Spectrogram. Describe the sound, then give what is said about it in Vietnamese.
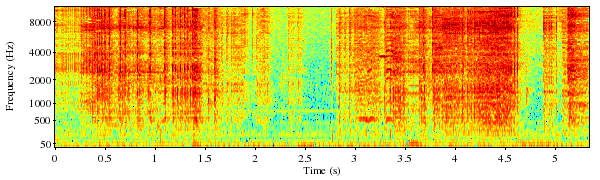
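Harsh creaking and grating as a crowbar prises tightly driven nails from a wooden coffin lid in a graveyard, a continuous rasping squeal with irregular louder bursts. “dùng xà cày bảy từng chiếc đinh được đóng chặt tấm ván thiên. Những tiếng ken két vang lên ở trong bãi tha ma lạnh lẽo”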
